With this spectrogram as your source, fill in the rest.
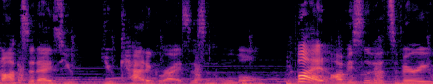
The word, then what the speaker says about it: oolong: But Tieguanying is a type of oolong, or oolong, as I think I've heard Americans say it.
